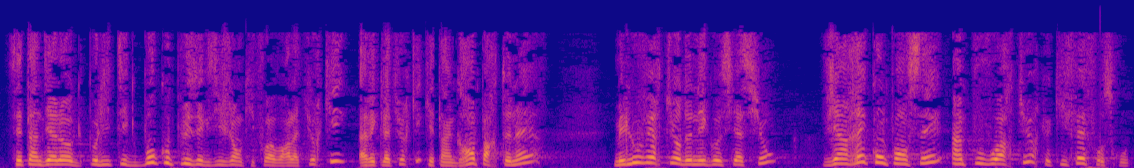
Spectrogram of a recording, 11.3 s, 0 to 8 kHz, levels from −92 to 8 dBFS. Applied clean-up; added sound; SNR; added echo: none; none; none; none.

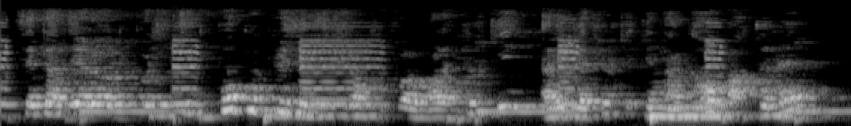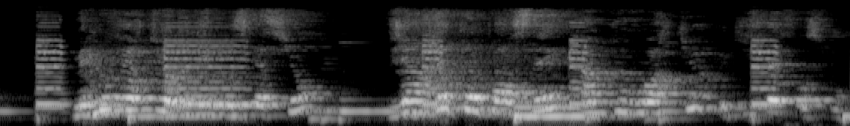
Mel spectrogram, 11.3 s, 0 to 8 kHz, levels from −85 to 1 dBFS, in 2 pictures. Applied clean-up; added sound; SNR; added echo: classical method WPE with log-MMSE.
